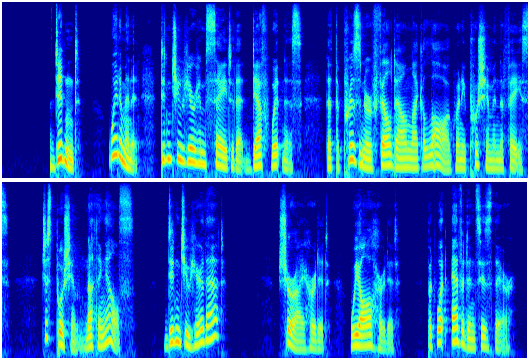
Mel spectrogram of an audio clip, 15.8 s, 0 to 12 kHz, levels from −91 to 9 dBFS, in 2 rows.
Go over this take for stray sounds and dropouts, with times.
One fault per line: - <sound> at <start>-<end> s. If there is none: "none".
none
